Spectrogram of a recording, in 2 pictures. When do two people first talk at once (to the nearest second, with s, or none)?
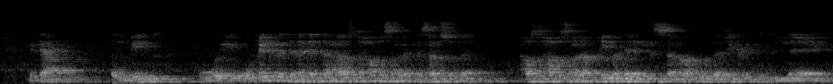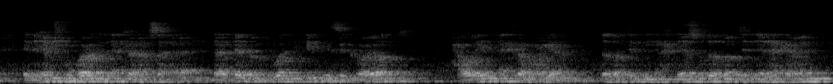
none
